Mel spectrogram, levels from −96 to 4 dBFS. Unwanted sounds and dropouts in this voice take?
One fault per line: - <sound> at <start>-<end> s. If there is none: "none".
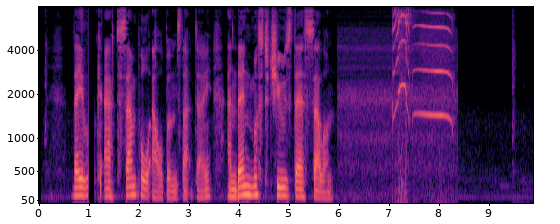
- dropout at 1.0-1.1 s
- squeak at 7.1-8.3 s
